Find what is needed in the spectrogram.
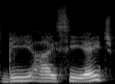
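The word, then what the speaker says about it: Bich: guy named Marcel B that's bi CH but they take the edge off so everybody pronounces it bic bic makes everything from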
